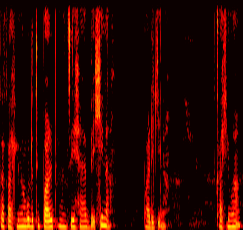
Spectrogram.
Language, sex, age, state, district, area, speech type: Bengali, female, 30-45, West Bengal, Uttar Dinajpur, urban, spontaneous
